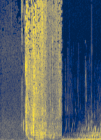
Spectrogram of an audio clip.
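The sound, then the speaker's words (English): A bubbling water sound effect as a treasure chest is opened: a short bright splashy whoosh, then steady low gurgling bubbles that continue fairly loud to the end, with no voices. “Uh-oh! Bubbles! Can you help me pop them?”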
